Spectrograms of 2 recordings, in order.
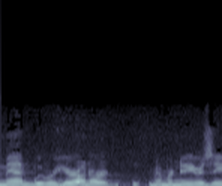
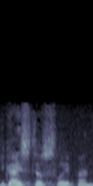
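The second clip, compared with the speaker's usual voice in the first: mock gentle, unscolding, soft, peaceful tone; 5 dB quieter than usual. Retelling him waking Peter and the others, acting out a peaceful, gentle question. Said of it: "there's peace in his voice. ... There's no rebuke there".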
